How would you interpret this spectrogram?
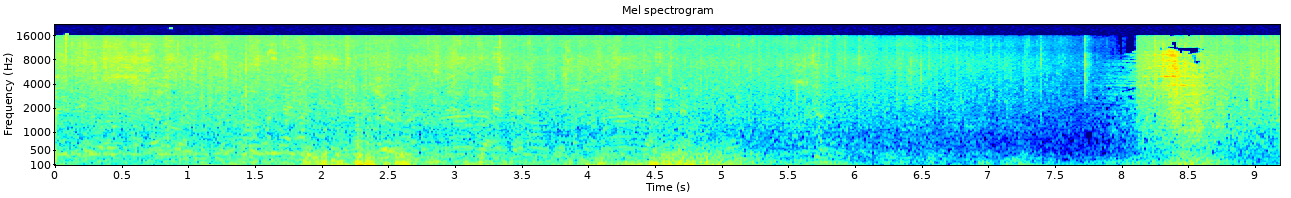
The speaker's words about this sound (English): Ladies, it really seems to be pouring down out there. Please be careful on the road.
